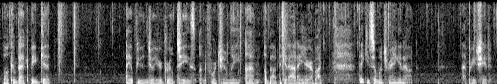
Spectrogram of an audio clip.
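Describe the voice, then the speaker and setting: A man chatting softly as an ASMR livestream host, hushed and often slipping toward a whisper. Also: on the low side, brisk, long pauses, background noise. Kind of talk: soft-spoken ASMR livestream chat.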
